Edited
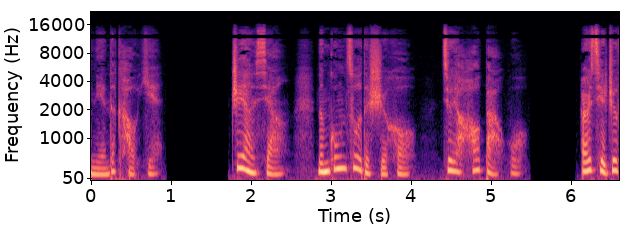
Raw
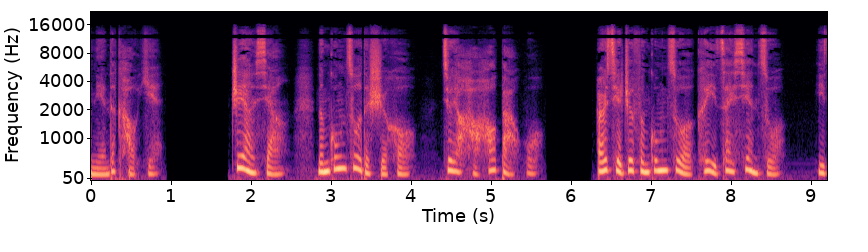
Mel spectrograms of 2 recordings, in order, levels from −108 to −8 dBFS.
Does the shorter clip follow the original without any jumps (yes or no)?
no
